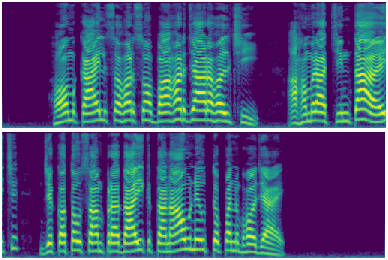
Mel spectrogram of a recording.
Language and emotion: Maithili, fearful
